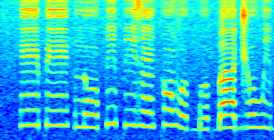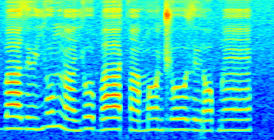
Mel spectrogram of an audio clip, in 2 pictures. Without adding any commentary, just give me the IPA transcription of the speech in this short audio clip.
eː˦ p e˦ | n oː˨ p i˦˨ p i˧ z ɛ̃˦ k ɔ̃˦ v o˨ ɡ͡b o˨ ɡ͡b aː˦ d͡ʒ oː˦ w i˧ b aː˧ z ɨ˨ j o˦ ŋ ã˨ j o˦˨ b aː˧ k ã˨ m ɔ̃˧ d͡ʒ oː˧ z ɨ˨ ɾ ɔ˧ b ɛ̃˧

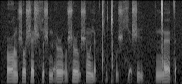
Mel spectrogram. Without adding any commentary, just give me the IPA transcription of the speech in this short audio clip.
ʕ ũ ʃ o ʃ ɛ ʃ ç œ ʃ n ɛ̰ ɹ o̰ ʃ ɹ ṵ ʃ õ j ɛ̰ t cʰ ṵ ǀʰ ṵ ʃ ç ɛ̰ ʃ i | ŋ͡ǀ ɛ t

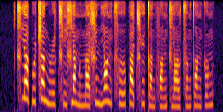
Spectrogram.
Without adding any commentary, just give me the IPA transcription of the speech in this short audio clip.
t͡ɕʰ j ä˥˩ p u˧˥ ʈ͡ʂ a˥˩ n ɻ ɻ̩˧˥ t͡ɕʰ i˨˩ ɕ j ä˥˩ m i˩ m ä˨˩ ɕ y˥˧ n j ɑ˥˩ ŋ t͡sʰ ɹ̩˧˥ p ä˥˩ t͡ɕʰ y˥ t̪ a˨˩ n f ɑ˧˥ ŋ t͡ɕ j ɑ˧˥ ʊ̯ t͡s ɤ˧˥ ŋ t̪ ɑ˨˩ ŋ t̪ ɤ˦ ŋ

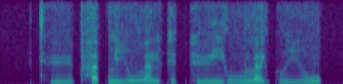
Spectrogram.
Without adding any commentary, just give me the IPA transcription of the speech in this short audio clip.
t̪ʰ yː˨ pʰ ɐ˥ t̚ l iː˨˩ w l ɐ˨ n k ɪ˨˥ k̚ h yː˧ j uː˨˥ l ɐ˨˩ j kʷ iː˨˥ w

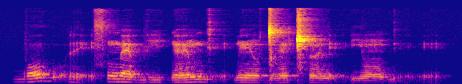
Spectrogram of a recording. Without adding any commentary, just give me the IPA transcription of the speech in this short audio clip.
b o ɠ o̰ r ḛ s ŋ͡m ɛ b i ɠ ɛ̃ m ɡ ḛ ɓ ẽ ʊ̯ ɡ͡ǀ ɛ̃ ǁʰ ə̃ l ḛ j õ ɠ ḛ

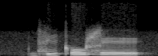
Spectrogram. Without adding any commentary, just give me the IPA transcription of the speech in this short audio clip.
d͡z i kʼ o u̯ ɮ e

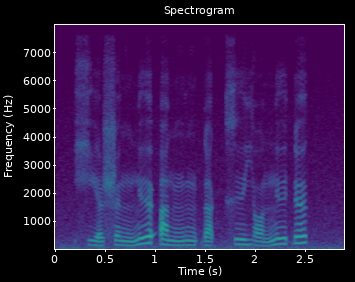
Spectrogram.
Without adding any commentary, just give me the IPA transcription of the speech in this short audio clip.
x i˨˩˨ ə̯ ʂ ə˨˩ ŋ n ɨ˧˥ ə̯ ʔ a˨˩ n ŋ ə˨˩ ŋ ɗ a˨˩ k̚ x ɨ˧ j ɔ˨˩ n ɨ˧ ɗ ə˦˥ k̚

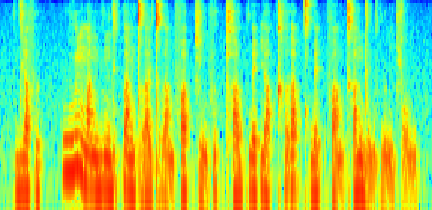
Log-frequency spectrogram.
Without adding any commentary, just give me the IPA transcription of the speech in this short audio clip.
d i˧ a̯ f ɯ˨˩ k̚ | w uː˥˩ n ŋ a˧ n b ɯ˧ ŋ d i˦˥ t̚ l a˧ ŋ t r a˧ j t r a˩˦ m f a˦˥ p̚ t͡ɕ ɯ˩˦ ŋ f ɯ˥˩ k̚ pʰ a˦˥ w k w e˦˥ ʔ j a˨˩ p̚ kʰ r a˥˩ p̚ kʰ w e˦˥ k̚ f a˨˩ m kʰ a˥˩ n d e˩˦ n k w ɯ˩˦ ŋ t͡ɕ ɔː˨˩ w

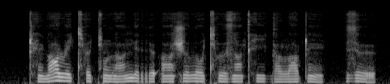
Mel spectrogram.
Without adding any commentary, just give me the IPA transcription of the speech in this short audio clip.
ʈʰ ẽ ɳ ɑ ɹ e cʰ ø c ũ l ɑ̃ ŋ e r ø ʔ ɑ̃ ʃ ɯ l o cʰ ɯ z ɑ̃ kʰ i ɡ ɑ ɭ ɑ ʈ ẽ | z ø

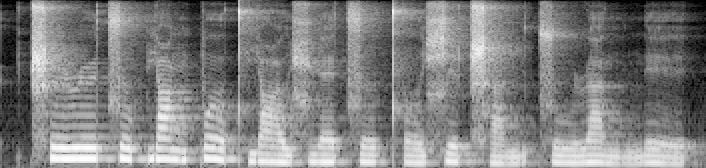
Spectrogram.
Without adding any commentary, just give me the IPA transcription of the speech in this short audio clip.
ʈ͡ʂʰ ɻ̩˥ ɻ ɻ̩˥ t͡s ɹ̩˥˧ p j ɑ˥˧ ŋ p ɤ˥˩ t̪ʰ j ɑ˨˩ ʊ̯ ɕ ɥ ɛ˧˥ t͡s ɹ̩˧˥ t̪ʰ ɤ˨˩ ɕ i˥˩ ʈ͡ʂʰ ä˨˩ n̪ y˦ t͡s u˨˩ ɻ ä˥˩ n̪ y˩ n̪ e˥˩ ɪ̯

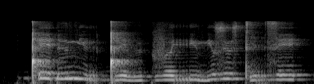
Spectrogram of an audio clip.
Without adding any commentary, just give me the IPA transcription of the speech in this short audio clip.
ǃʼ e˥˧ ɗ ɨ˥ mʲ ʉ˧˩ r ɡ͡ǃ e˧˩ β ʉ˧˩ k v ɵ˧ rʲ ɨ˧˩ mʲ o˥ z ʉ˥˧ z tʼ i˧ r z e˥

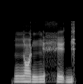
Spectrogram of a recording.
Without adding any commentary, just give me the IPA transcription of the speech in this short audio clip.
ŋ ɑ ɡ ŋ ɪ h ɪ ɡ

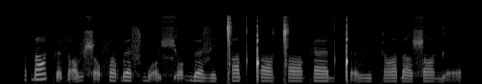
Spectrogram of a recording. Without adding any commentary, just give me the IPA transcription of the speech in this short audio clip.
ɗ ɑ k ə̰ ɠ ɑ̰ v ʂ ɔ̰ f ʌ ɓ əː s b ɔ̰ ɕ ɔ̰ ɠ ə z i ǀ ɑ t ǃ ɒː ǀ ɒː k æ d ǃ ə̰ v i k ɑ ɗ ɑ ʂ ɑ ɡ ə̰

